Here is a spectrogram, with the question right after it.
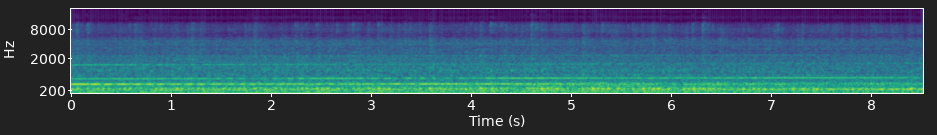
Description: This is what a 160lb Unimac washer sounds like going up to 710rpm or 300g with bearings that r less than a year old and destroyed due to under loading .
